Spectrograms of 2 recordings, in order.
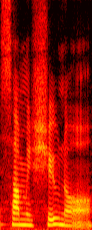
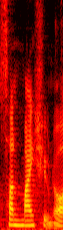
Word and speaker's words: San Myshuno: So starting in San Myshuno. Why did I pronounce it like that? San Myshuno.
